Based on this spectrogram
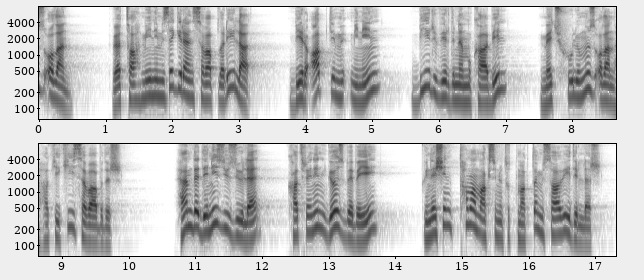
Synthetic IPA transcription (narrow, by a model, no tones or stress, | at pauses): zo̞lˠan | vɛt̪ʰaɦmiːnimizɛɟiɾænsevaplˠaɾɯjlˠa | biɾab̚d̪imyʔminin | biɾviɾd̪inɛmukʰaːbilʲ | mɛt͡ʃhulʲˠumyzo̞lˠanɦacʰiːcʰiːsɛvaːbɯd̪ɯɾ̥ | hæmd̪ɛd̪e̞nizjyzyjlʲɛ | kʰat̪ʰɾe̞ninɟøzbe̞be̞ji | ɟ̥yneʃint̪ʰamamaksinit̪ʰut̪makt̪ʰamysaːvied̪iɾlʲæɾ̥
